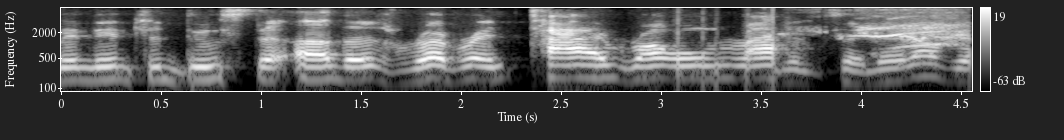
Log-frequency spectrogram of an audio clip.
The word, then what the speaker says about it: Tyron: lying to byron tyrion it rhymes byron tyron they mess it up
